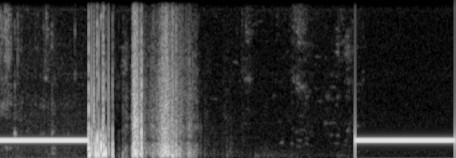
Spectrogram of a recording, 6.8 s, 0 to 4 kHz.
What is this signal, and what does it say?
Ringback tone (North America), 440 + 480 Hz.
